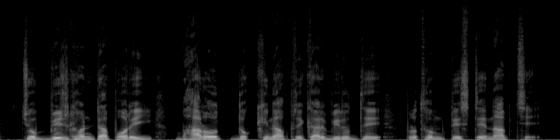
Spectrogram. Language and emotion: Bengali, neutral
